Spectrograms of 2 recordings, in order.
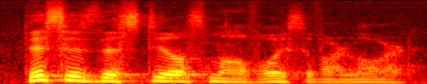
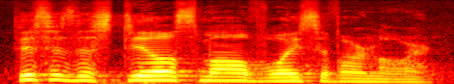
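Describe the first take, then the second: First: Delicate hushed voice. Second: Said in the usual way. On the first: Shown as a demonstration. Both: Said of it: "that real delicate whisper".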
